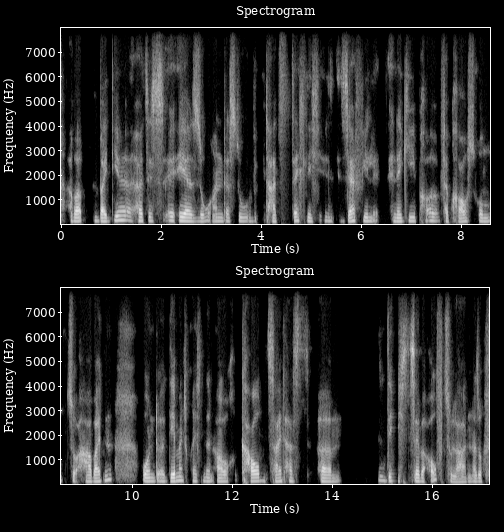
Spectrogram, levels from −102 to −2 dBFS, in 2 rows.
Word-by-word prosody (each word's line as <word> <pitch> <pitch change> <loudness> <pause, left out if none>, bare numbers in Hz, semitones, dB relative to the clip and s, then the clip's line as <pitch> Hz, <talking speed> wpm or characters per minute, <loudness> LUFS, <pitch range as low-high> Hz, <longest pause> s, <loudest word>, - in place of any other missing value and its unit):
Aber 140 -3 +5 0.2
bei 150 -3 +5
dir 170 +2 0
hört 150 -1 +3
sich 150 -1 -3
es - - -2
eh 160 -1 0
eher 145 -3 +7
so 135 +4 -3
an, 140 0 -5
dass 140 -1 -3
du 140 -2 -6
w - - -15 0.2
tatsächlich 155 0 -3
s 145 -2 -9 0.3
sehr 140 +3 +5
viel 145 -2 -4
E - - -11 0.3
Energie 140 +2 -1
brau 150 0 -4
verbrauchst, 135 +1 -2
um 135 0 -3
zu 155 - -3
arbeiten 135 +10 +1 0.6
und, 135 -1 +3
äh, 135 - 0
dementsprechend 145 0 +1
dann 135 - -4
auch 65 0 0
kaum 140 +1 +4
Zeit 140 +2 -2
hast, 140 -2 -7 0.2
ähm, 65 0 +1 0.8
dich 150 -3 -4
selber 135 -2 +4
aufzuladen. 60 - -2
Also, 130 0 -1
140 Hz, 130 wpm, -25 LUFS, 135-150 Hz, 0.8 s, eher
